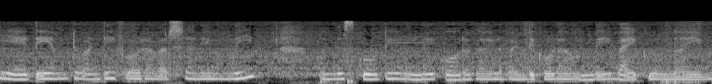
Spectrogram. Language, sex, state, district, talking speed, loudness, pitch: Telugu, female, Andhra Pradesh, Manyam, 135 wpm, -17 LUFS, 230 Hz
